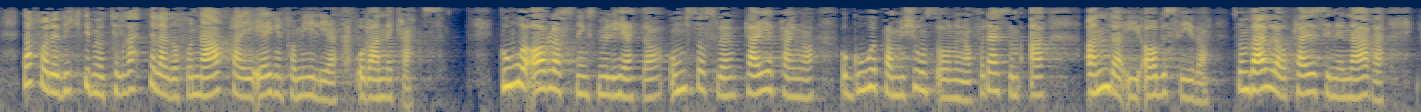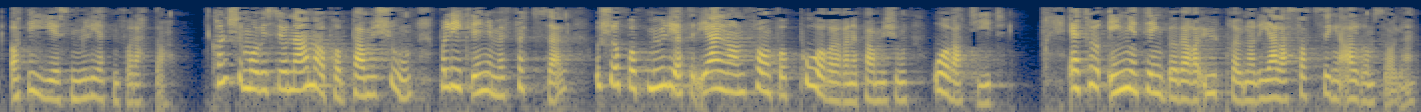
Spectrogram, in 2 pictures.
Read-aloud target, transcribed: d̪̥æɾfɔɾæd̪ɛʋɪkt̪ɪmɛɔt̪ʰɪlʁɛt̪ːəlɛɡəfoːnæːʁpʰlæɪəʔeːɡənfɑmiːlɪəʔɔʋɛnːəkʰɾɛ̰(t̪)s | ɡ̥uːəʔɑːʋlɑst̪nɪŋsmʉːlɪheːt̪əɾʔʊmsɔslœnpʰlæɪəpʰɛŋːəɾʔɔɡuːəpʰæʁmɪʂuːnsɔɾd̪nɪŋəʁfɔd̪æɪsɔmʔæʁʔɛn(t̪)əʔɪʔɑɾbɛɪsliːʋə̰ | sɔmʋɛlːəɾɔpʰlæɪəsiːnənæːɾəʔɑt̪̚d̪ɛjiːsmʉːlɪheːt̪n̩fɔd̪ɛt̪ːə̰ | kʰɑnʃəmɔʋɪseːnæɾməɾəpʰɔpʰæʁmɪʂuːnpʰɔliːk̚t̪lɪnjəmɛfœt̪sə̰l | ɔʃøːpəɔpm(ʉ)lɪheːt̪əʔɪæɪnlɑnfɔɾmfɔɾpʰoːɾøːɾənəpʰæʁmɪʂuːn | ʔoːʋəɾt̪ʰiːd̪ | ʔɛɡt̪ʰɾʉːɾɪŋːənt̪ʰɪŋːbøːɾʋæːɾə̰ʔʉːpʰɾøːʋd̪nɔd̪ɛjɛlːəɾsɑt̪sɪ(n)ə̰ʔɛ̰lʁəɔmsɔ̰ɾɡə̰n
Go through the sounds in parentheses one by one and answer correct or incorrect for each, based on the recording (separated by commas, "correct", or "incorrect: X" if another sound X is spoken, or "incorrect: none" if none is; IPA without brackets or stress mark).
correct, incorrect: d̪, incorrect: ʉː, incorrect: ŋ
